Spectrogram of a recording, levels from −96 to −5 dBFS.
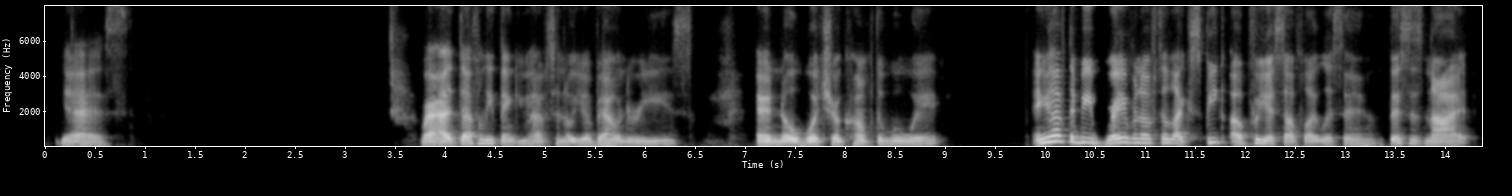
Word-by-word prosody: Yes. 160 -4 -5 2.9
Right, - - +4
I 170 +3 +6
definitely 200 +3 +1
think 185 -4 -4
you 180 +2 -5
have 165 -1 -6
to 180 - -9
know 165 -2 -3
your 155 -1 -1
boundaries, 170 +5 -4 0.6
and 165 0 +3
know 160 0 +5
what 165 +2 +1
you're 165 -1 +1
comfortable 175 +1 -3
with, 180 +3 -3 0.9
and 225 - +4
you 285 - +9
have 325 0 +6
to - - +2
be 265 0 +4
brave 230 +5 +3
enough 235 -1 +1
to, 240 -1 +1
like, 195 -4 0
speak 265 +6 -3
up - - -3
for 225 - +2
yourself, 185 -5 -1
like, 165 0 -3
"Listen, 150 -4 -8
this 210 +2 -2
is 190 -3 -6
not 170 0 0
175 Hz, 145 wpm, -23 LUFS, 165-200 Hz, 2.9 s, you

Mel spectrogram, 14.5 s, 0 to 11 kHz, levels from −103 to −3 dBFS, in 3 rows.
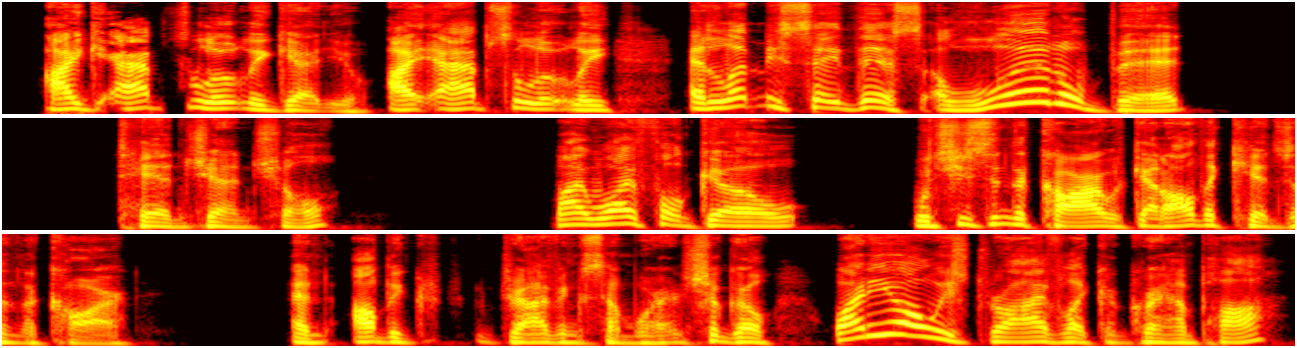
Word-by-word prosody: I 160 +1 +7
ge - - -6
I - - +6
absolutely 180 -5 +1
get 125 -5 -2
you 95 -3 -11
I 140 +1 +7
absolutely 155 -6 +1 0.3
and 175 +2 +4
let 240 +5 +1
me 230 - -4
say 200 0 +1
this 185 +3 0
a 140 - -2
little 285 - +2
bit 125 +2 0 0.8
tangential, 110 -4 -3 0.8
my 170 +1 +3
wife 195 +3 +1
will 170 -6 -1
go 130 -2 0 0.4
when 140 -2 +1
she's 185 +6 +2
in 195 - -2
the 175 - +1
car, 125 -5 +5
we've 120 -3 -5
got - - +1
all 155 - +3
the 155 - 0
kids 130 -6 -2
in 125 - -4
the - - -7
car, - - -4 0.6
and 115 -3 0
I'll 140 - +5
be 135 - -2
c 110 - -16 0.2
driving 120 0 -1
somewhere 105 +1 -2
and 115 - -11
she'll - - 0
go, 130 -4 +1 0.2
"Why 210 +6 +4
do 330 - +2
you 355 - +4
always 250 - +3
drive 140 0 -1
like 130 -3 -2
a - - -8
grandpa?" 125 - -2
140 Hz, 210 wpm, -27 LUFS, 120-180 Hz, 0.8 s, I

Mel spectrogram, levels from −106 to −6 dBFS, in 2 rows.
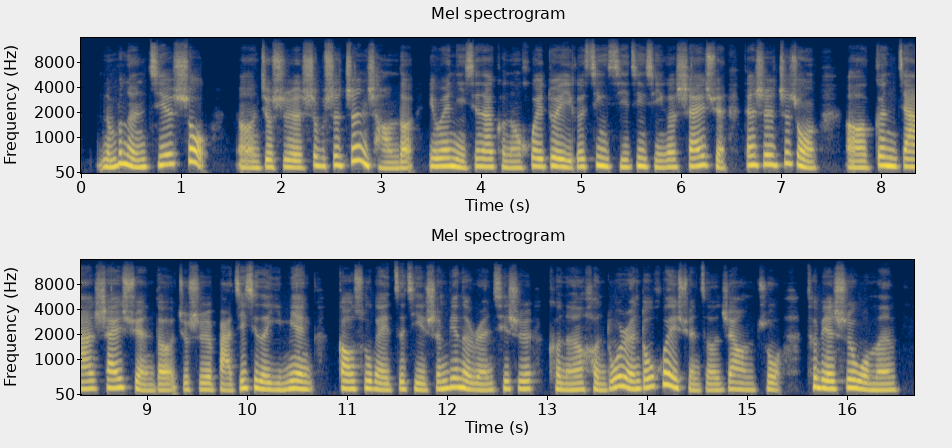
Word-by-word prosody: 能 195 0 0
不 235 - +4
能 200 -7 +4
接 245 +6 0
受 315 +4 +1 0.3
呃， 175 - -3
就 195 +3 -1
是 190 -1 -1
是 185 +8 -3
不 225 - +1
是 240 +3 0
正 350 +6 +2
常 160 -8 -4
的？ 170 0 -2
因 215 -1 +1
为 220 0 +5
你 205 -5 +4
现 195 +6 -3
在 205 -1 +2
可 200 -2 -7
能 175 -1 -4
会 210 +4 0
对 210 -1 +2
一 180 - -2
个 205 +2 -1
信 220 +3 +2
息 205 -2 -4
进 215 +2 +1
行 195 -2 -5
一 - - -4
个 195 +1 -1
筛 220 +4 +1
选， 195 -8 -4 0.2
但 250 0 +2
是 260 +1 +1
这 265 +5 -2
种， 210 -11 +2 0.3
呃， 180 0 0
更 225 +5 +4
加 205 -1 +1
筛 220 +2 +2
选 195 -10 -3
地 165 0 -1
就 180 - -8
是 180 0 -3
把 160 -1 -4
积 185 +7 -1
极 220 0 +1
的 195 -2 +3
一 175 -1 -2
面 200 0 +2 0.2
告 205 -2 +2
诉 205 +1 -1
给 175 -3 -1
自 175 +4 -4
己 185 -2 -3
身 195 +5 -1
边 240 +1 +3
的 210 -4 +4
人， 170 -1 -3
其 185 +3 -4
实 200 0 -2
可 190 - -3
能 175 +1 -1
很 180 -2 -3
多 235 +9 +3
人 205 -5 +4
都 230 +4 +2
会 270 0 +4
选 180 -8 -6
择 165 0 -5
这 180 +4 -4
样 175 -2 -4
做， 175 0 -5 0.2
特 - - -2
别 210 -2 +5
是 205 +3 +1
我 200 -4 +3
们， 170 0 -2
200 Hz, 285 characters per minute, -21 LUFS, 180-220 Hz, 0.3 s, 为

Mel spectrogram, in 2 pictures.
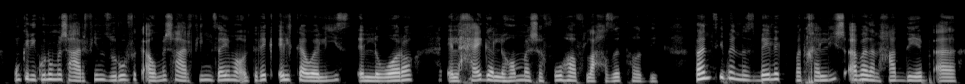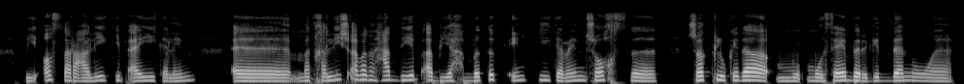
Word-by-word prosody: ممكن 220 0 -2
يكونوا 225 +2 0
مش 230 -2 -1
عارفين 185 +5 -1
ظروفِك 215 +4 -3
أو 175 - +2
مش 205 +4 -5
عارفين 205 +3 -2
زي 200 +2 +2
ما 195 - 0
قُلت 180 - -4
لِك 215 +3 -1
الكواليس 185 -1 +2
اللي 170 -1 +3
ورا 180 +6 +5 0.4
الحاجة 195 +6 +2
اللي 180 -3 +3
هُم 175 +4 -1
شافوها 185 +3 -1
في 170 - -9
لحظتها 160 +1 -3
دي، 145 0 -14 0.3
فأنتِ 290 +7 +5
بالنسبة 225 - +1
لِك 245 +1 +1
ما 190 - -2
تخلّيش 195 +6 -2
أبدًا 210 -3 +3
حد 180 +2 -4
يبقى 175 -2 0 0.3
بيأثّر 180 +3 -2
عليكِ 165 +5 -2 0.2
بأي 165 +3 0
كلام، 160 +2 -5 0.4
آآ، 160 -1 +4
ما 165 +3 -5
تخلّيش 185 +6 -2
أبدًا 215 -1 +1
حد 195 0 -3
يبقى 200 -1 0
بيحبطِك. 175 +5 -2
أنتِ 195 +2 -5 0.2
كمان 175 +2 0
شخص 190 +1 -2 0.6
شكله 195 +2 +2
كده 190 -2 +5
م 160 +1 -2
مُثابر 175 +2 +3
جدًا 170 +2 +1
و 155 -3 -2
185 Hz, 155 wpm, -23 LUFS, 165-205 Hz, 0.6 s, ورا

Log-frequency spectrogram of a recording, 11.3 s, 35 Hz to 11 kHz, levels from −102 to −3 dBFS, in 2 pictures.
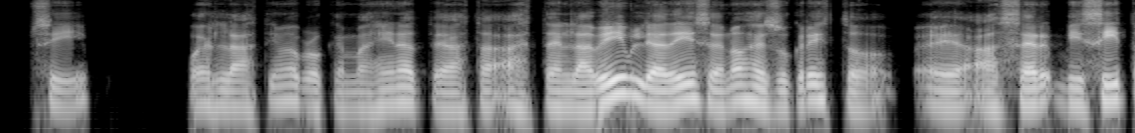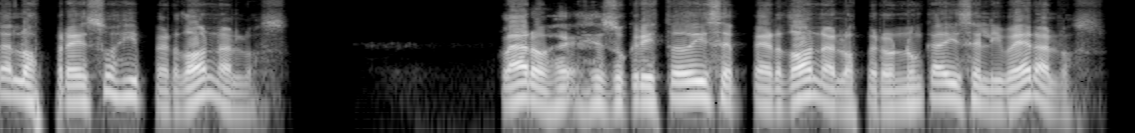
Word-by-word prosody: Sí, - - -11 0.5
pues, 120 -1 -9
lástima, 115 +5 -7
porque 115 -4 -10
imagínate 110 +2 -6
hasta 100 +2 -7
hasta 105 +2 -6
en 110 - -5
la 105 0 +1
Biblia 160 - +4
dice, 130 -1 +1
¿no?: 140 - -1
"Jesucristo, 130 - -4
eh, 110 -2 -4
hacer 110 +3 -1
visita 140 +6 -1
a - - +2
los 150 -4 +2
presos 140 +8 0
y 170 - 0
perdónalos". 110 - -1 1.0
Claro. - - +6
Je - - -1
Jesucristo 130 +5 +1
dice: 160 -2 +4
"Perdónalos", - - +2
pero 110 - -1
nunca 125 +6 -1
dice 145 -2 +1
libéralos 115 -2 +1
125 Hz, 160 wpm, -22 LUFS, 110-140 Hz, 1.0 s, Claro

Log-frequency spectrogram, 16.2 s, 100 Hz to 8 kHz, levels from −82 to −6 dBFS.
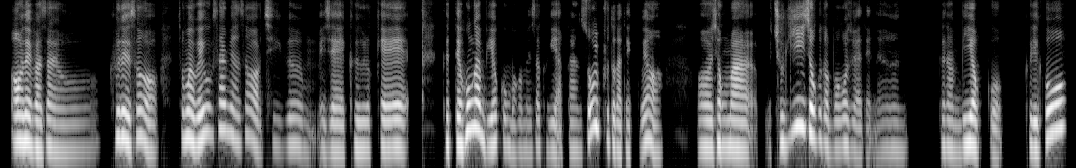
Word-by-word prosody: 어 200 0 +5
네 200 -1 +7
맞아요. 160 0 -5
그래서 205 -6 +2 0.3
정말 210 -2 +3
외국 230 +5 +3
살면서 225 - -3
지금 175 -2 -12
이제 160 -1 -5
그렇게 170 0 -1 0.5
그때 190 0 0
홍합 260 +5 +5
미역국 180 0 -4
먹으면서 155 +1 -12
그게 160 -1 -10
약간 160 +1 -10
소울 230 - +2
푸드가 180 - -5
됐고요. 165 +1 -5 0.5
어 170 0 -1
정말 170 -2 +1 0.3
주기적으로 220 - +3
먹어 170 +3 -6
줘야 150 -3 -9
되는 160 +4 -17 0.5
그런 170 -3 -8
미역국 175 -6 +1 0.3
그리고 230 - +3
175 Hz, 250 characters per minute, -20 LUFS, 160-200 Hz, 0.5 s, 네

